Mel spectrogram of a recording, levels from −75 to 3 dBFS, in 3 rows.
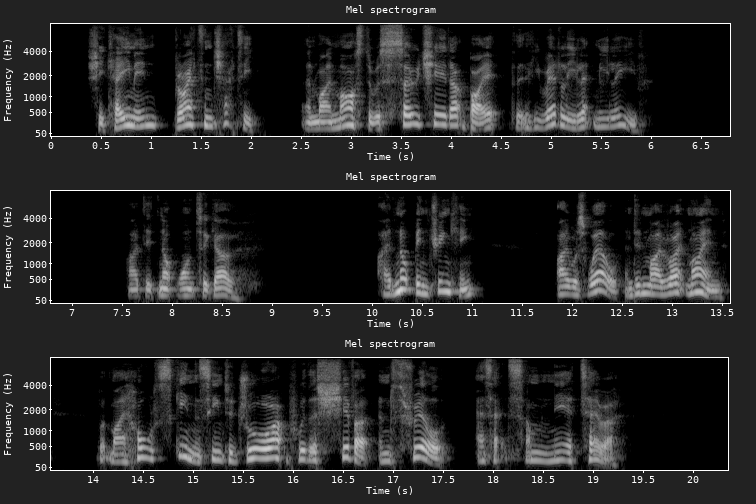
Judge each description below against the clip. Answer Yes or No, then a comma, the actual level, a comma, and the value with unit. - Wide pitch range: Yes, wide, 5.9 semitones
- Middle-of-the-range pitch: Yes, medium, 180 Hz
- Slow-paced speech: No, average, 175 wpm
